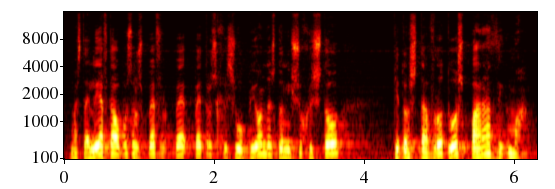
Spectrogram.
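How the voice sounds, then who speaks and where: A man preaching a sermon, switching between hushed low phrases and raised emphatic ones. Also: lively intonation. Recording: long hall reverb with mains hum.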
